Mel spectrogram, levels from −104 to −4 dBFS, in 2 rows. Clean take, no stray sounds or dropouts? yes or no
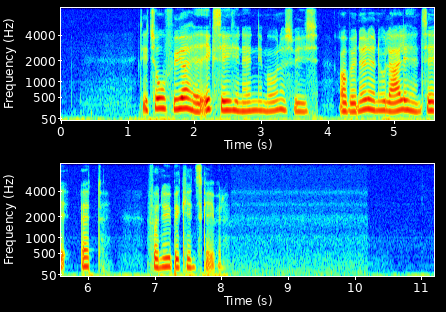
yes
